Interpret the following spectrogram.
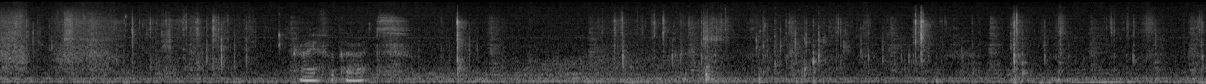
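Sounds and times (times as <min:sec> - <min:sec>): paper rustling and tapping: 0:06.1 - 0:12.0
sharp paper clicks: 0:06.1 - 0:12.0.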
